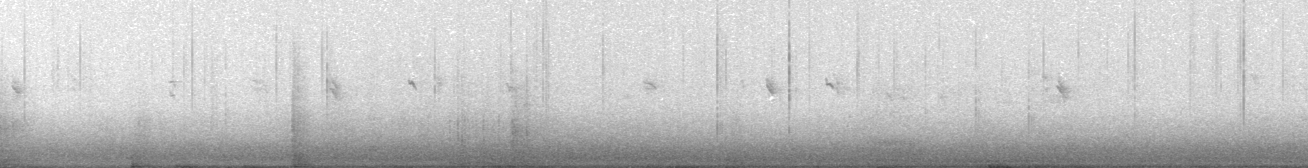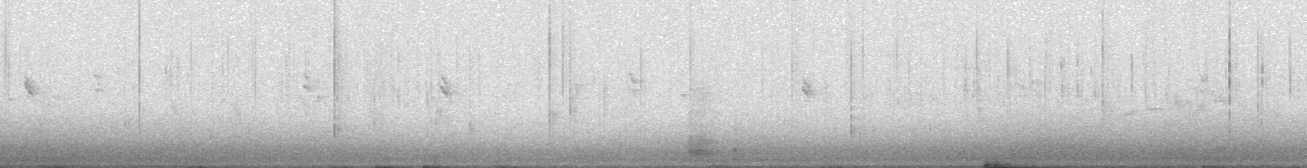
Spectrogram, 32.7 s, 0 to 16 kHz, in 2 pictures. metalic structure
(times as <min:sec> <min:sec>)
0:00.0 0:02.4, 0:28.6 0:31.0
